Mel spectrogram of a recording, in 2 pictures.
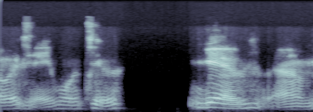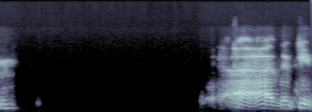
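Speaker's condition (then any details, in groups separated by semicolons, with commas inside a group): Cerebral palsy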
